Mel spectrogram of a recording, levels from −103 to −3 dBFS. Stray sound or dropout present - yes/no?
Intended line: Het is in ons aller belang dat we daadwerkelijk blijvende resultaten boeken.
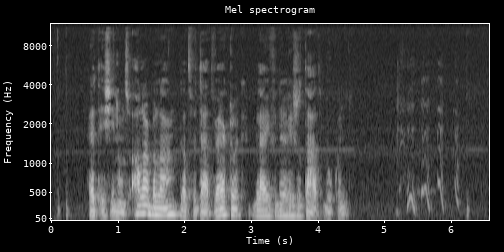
yes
